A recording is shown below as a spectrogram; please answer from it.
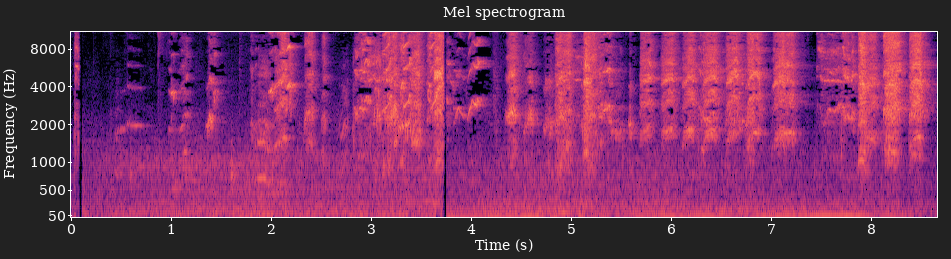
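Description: Lorikeets squabble with harsh, grating screeches in rapid bursts, roughly three to four a second, with short shrill squawks in between.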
